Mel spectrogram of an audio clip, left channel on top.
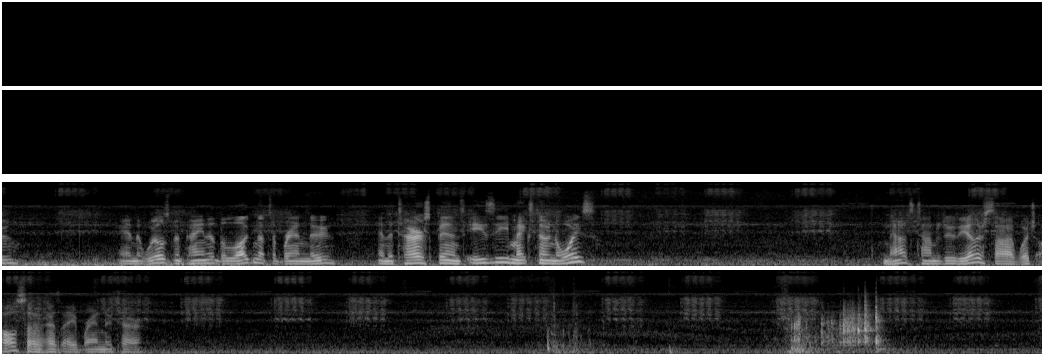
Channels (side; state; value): left; silent; digital silence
